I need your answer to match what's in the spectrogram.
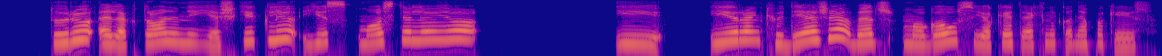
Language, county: Lithuanian, Vilnius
